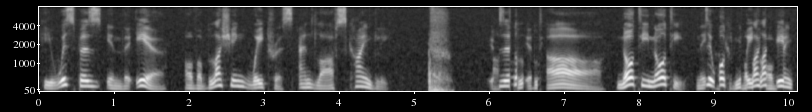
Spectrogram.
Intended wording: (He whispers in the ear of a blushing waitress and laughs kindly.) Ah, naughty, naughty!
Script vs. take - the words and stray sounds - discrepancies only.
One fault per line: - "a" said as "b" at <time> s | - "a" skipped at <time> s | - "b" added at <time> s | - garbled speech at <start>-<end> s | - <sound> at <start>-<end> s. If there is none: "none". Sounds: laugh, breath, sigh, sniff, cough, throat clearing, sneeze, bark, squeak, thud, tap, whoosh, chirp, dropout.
- breath at 5.2-5.6 s
- garbled speech at 6.0-6.7 s
- garbled speech at 8.8-10.1 s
